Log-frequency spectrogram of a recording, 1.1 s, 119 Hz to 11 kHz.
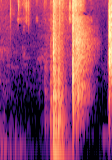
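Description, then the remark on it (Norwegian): A brief burst of applause congratulating a 74-year-old on his birthday, made of three sharp, loud claps in uneven rhythm, the first two close together and the third after a short pause, with no talking. “Kort applaus.”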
